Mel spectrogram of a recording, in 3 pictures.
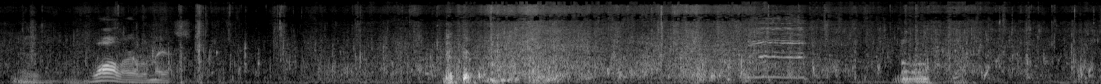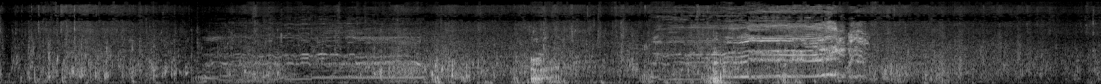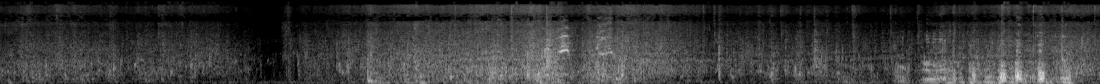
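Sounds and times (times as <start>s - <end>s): hogs squealing and grunting: 13.0s - 15.4s, 17.4s - 19.7s.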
